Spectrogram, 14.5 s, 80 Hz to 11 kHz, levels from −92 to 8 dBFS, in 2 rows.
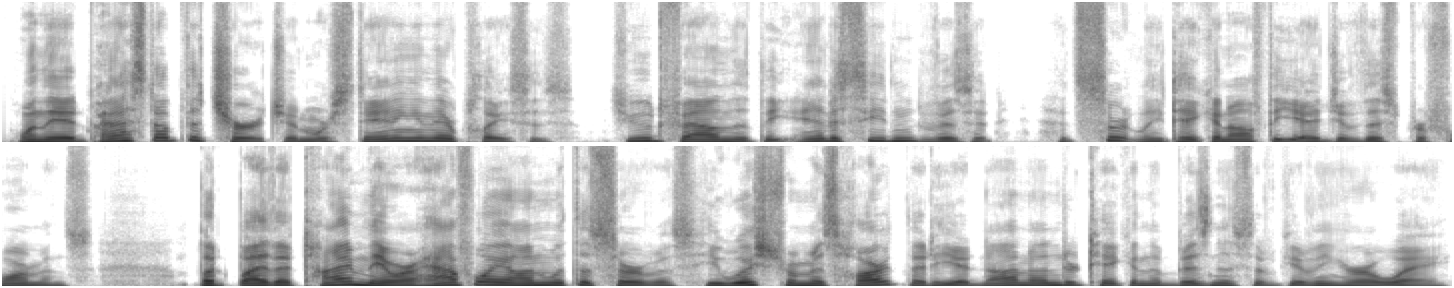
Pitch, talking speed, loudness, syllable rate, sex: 160 Hz, 230 wpm, -19 LUFS, 6.1 syllables/s, male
